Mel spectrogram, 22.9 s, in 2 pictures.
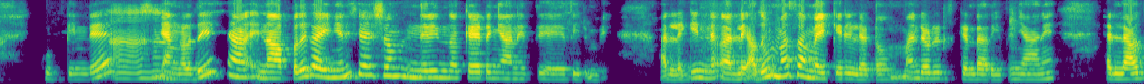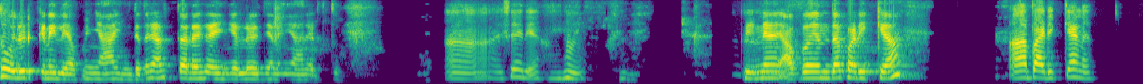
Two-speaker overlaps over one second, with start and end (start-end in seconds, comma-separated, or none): none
